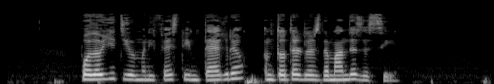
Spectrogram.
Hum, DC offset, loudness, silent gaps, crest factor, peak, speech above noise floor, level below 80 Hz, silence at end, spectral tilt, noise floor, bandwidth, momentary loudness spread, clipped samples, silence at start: none; under 0.1%; -21 LUFS; none; 18 dB; -4 dBFS; 43 dB; -54 dBFS; 0.1 s; -4.5 dB/octave; -63 dBFS; 11.5 kHz; 9 LU; under 0.1%; 0.55 s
